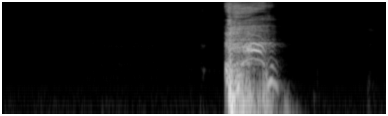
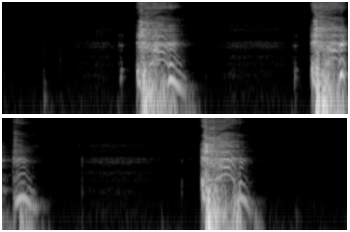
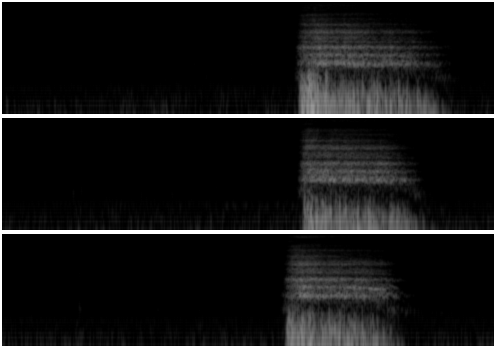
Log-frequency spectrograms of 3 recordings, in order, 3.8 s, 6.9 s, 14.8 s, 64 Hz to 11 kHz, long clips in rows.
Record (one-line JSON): {"cough_length": "3.8 s", "cough_amplitude": 32768, "cough_signal_mean_std_ratio": 0.27, "three_cough_length": "6.9 s", "three_cough_amplitude": 32768, "three_cough_signal_mean_std_ratio": 0.32, "exhalation_length": "14.8 s", "exhalation_amplitude": 2211, "exhalation_signal_mean_std_ratio": 0.41, "survey_phase": "beta (2021-08-13 to 2022-03-07)", "age": "18-44", "gender": "Female", "wearing_mask": "No", "symptom_none": true, "smoker_status": "Never smoked", "respiratory_condition_asthma": false, "respiratory_condition_other": false, "recruitment_source": "REACT", "submission_delay": "1 day", "covid_test_result": "Negative", "covid_test_method": "RT-qPCR"}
